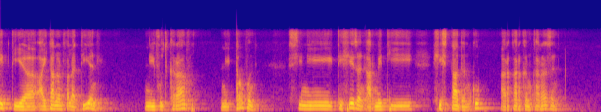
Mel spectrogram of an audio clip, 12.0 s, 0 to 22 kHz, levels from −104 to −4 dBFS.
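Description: A smooth, steady hiss replaces the real background from 2.39 to 2.89 s, 4.21 to 4.41 s and 11.55 to 12.01 s. This is AMR comfort noise: the phone judged these gaps silent, stopped sending speech frames, and the receiver synthesised filler noise.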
